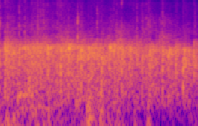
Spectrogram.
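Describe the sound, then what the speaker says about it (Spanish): An audience at a book presentation applauds steadily for a commentator, a soft, even wash of clapping heard from a distance without speech. "Un fuerte aplauso."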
